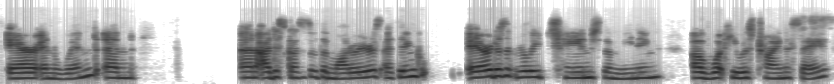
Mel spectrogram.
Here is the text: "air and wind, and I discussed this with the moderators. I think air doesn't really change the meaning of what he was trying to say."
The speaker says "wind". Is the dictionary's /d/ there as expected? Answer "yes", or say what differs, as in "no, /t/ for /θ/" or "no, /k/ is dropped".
yes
